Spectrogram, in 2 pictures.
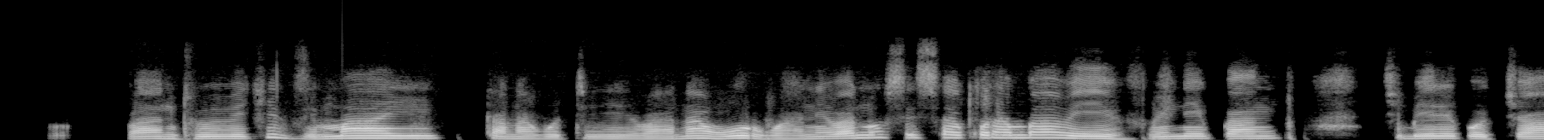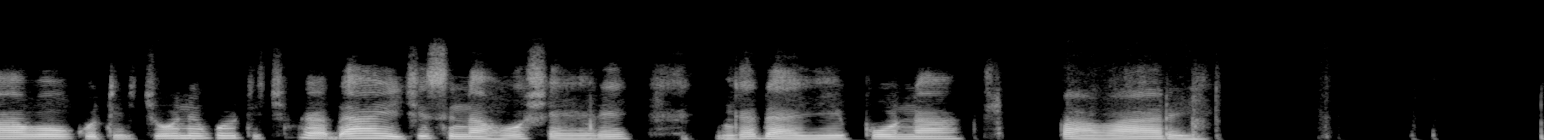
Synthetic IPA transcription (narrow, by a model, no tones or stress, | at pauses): ʋantʰuʋe̞t͡ʃid͡zimai | kanakutiʋanaɦurwaneʋano̞sisakuɾambaʋevenepat͡ʃiɓe̞ɾe̞ko̞t͡ʃaʋo̞kutit͡ʃio̞ne̞kutit͡ʃiŋɡaɗait͡ʃisinaɦo̞ʃaɦe̞ɾe̞ | iŋɡaɗajiepo̞na | paʋaːɾi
